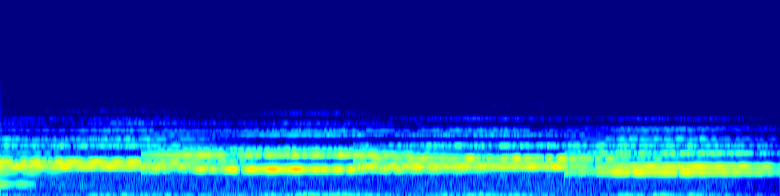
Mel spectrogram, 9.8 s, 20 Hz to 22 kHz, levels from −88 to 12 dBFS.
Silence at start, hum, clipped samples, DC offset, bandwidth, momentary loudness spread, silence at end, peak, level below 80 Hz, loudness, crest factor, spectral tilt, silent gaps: 0 s; none; under 0.1%; under 0.1%; 2.5 kHz; 5 LU; 0 s; -16 dBFS; -56 dBFS; -30 LUFS; 12 dB; -7 dB/octave; none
